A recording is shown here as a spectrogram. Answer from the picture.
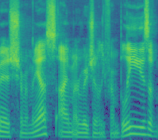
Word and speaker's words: Munoz: The last name is just like Munoz. Munoz. Yeah. By Shamir Munoz.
